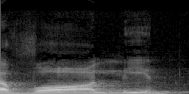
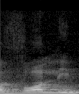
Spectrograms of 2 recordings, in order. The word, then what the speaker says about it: الضالين: لكن لو قراها ضاء صافية ولا الضالين كده تبقى ضاء مشالة، دي تبطل. ولا الضالين هي كده. أو قال الضالين بالضاء المشالة بدل الضاد، أو قال المستئيم بالهمزة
